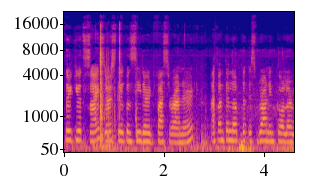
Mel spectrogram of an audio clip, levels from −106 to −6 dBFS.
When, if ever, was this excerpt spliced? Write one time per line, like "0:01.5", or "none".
0:03.0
